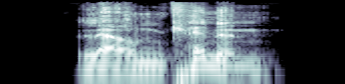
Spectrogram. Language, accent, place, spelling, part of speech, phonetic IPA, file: German, Germany, Berlin, lern kennen, verb, [ˌlɛʁn ˈkɛnən], De-lern kennen.ogg
- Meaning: 1. singular imperative of kennenlernen 2. first-person singular present of kennenlernen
